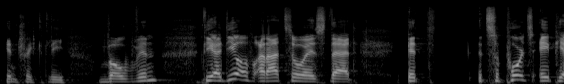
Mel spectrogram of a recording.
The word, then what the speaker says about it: Arazzo: Just 2 weeks ago, we announced a new specification from OAI, which is called Arazzo. Now, I promise I will say it like this, Arazzo, because it's an Italian word.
